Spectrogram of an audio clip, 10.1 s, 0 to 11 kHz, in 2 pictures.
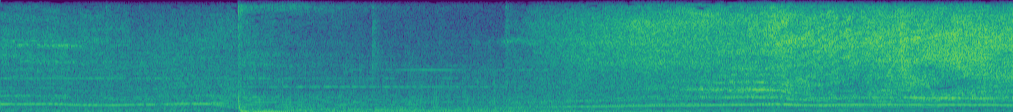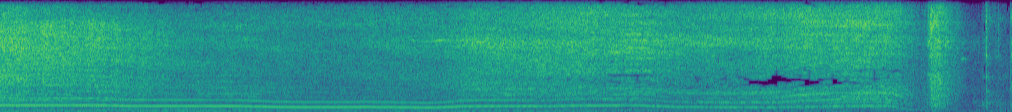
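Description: FPV racing quadcopter (iFlight Titan DC5 6S) motors and propellers whining, heard from its onboard camera over wind rush, the pitch rising and falling with throttle. About a second in the throttle is chopped and the whine dips sharply before climbing again, and it cuts off near the end.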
